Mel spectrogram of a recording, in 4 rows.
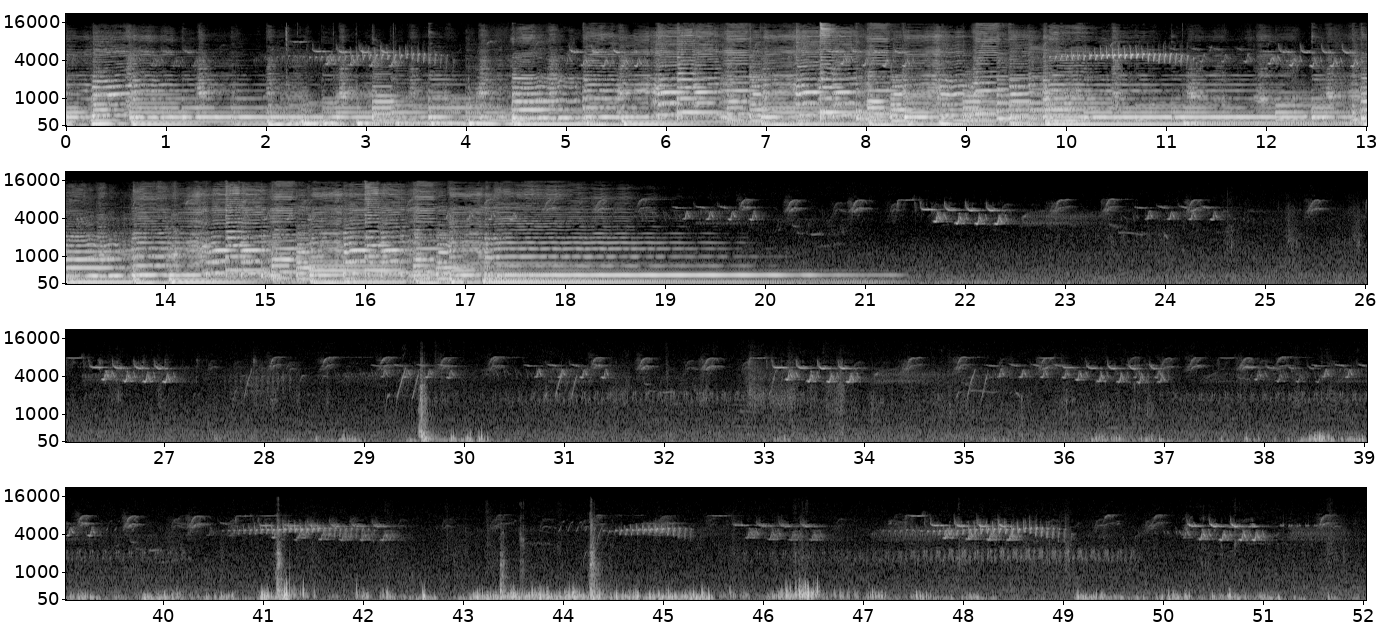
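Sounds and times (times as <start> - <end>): low thuds: 0.0 - 18.0, 29.5 - 30.0, 41.0 - 41.5, 43.2 - 44.7
birds chirping: 0.0 - 52.0.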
